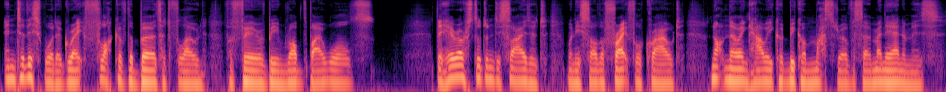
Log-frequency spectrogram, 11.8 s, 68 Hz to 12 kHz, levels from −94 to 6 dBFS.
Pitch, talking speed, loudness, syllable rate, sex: 115 Hz, 200 wpm, -20 LUFS, 5.4 syllables/s, male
